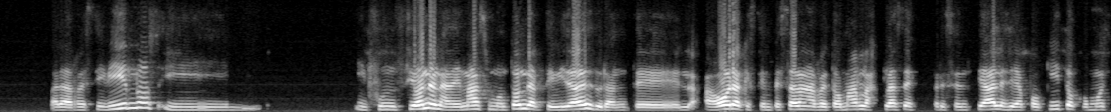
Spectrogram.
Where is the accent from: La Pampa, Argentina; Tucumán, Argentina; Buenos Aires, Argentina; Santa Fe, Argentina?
Buenos Aires, Argentina; que está acá en nuestro barrio, en Parque Patricios. Nosotros también somos de Parque Patricios.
